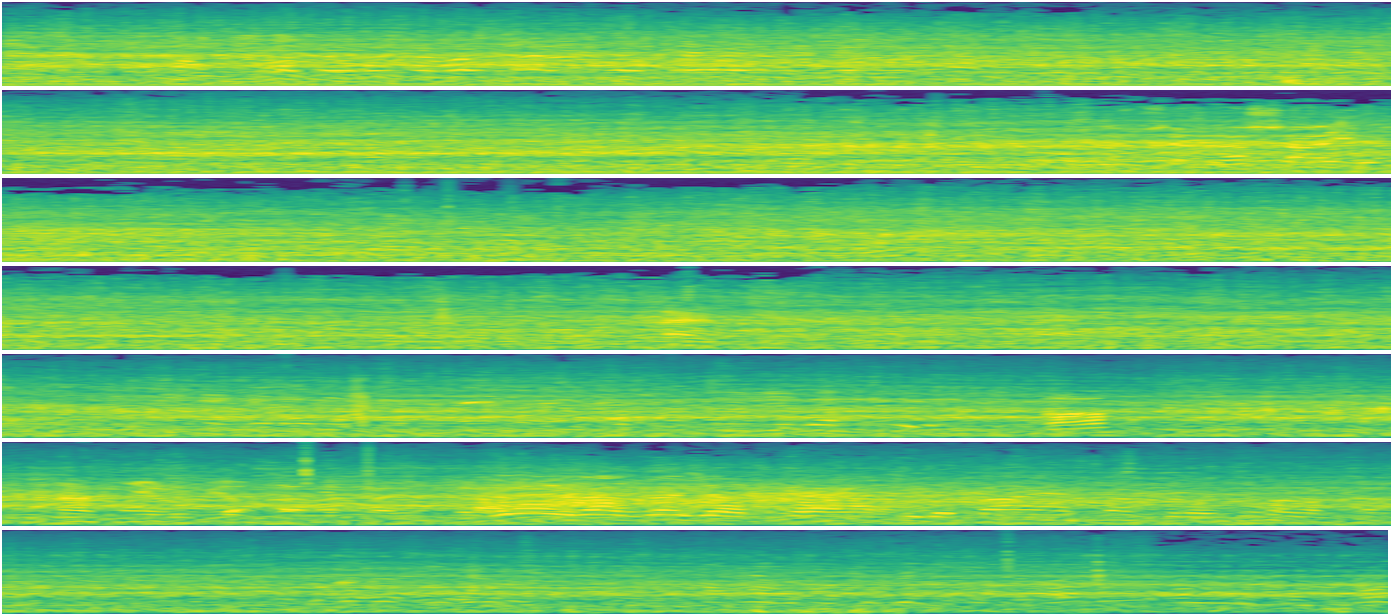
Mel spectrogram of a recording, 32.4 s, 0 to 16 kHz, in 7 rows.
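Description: Diesel engine of an Ikarus 280 articulated city bus running steadily as the bus idles and then moves off, with people talking over it.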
